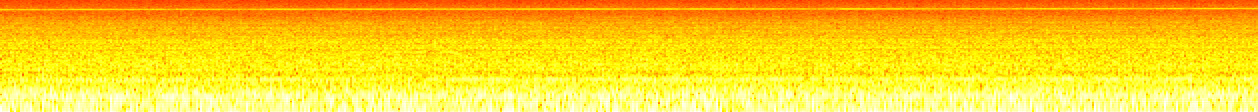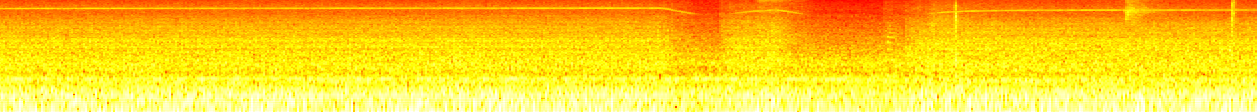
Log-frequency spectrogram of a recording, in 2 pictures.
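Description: Tyres roll on a motorway with a constant rumble.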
